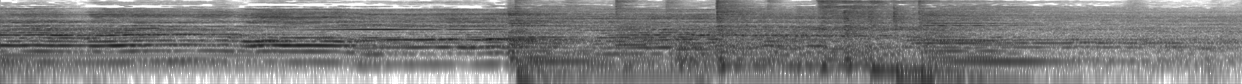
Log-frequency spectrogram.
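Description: A man singing with a band of keyboard and plucked strings. The music drops in level near the end.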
